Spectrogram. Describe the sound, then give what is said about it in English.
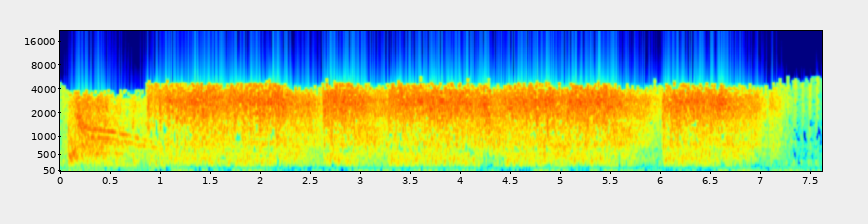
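Machine gun and automatic rifle fire from infantry bunkers spraying trees make a dense, loud, continuous roar of rapid reports, with a few sharper surges, that barely lets up before easing slightly at the end. “I see the infantry bunkers below, machine gun and automatic rifle flashes. They're spraying the trees, trying to keep the snipers off of us.”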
